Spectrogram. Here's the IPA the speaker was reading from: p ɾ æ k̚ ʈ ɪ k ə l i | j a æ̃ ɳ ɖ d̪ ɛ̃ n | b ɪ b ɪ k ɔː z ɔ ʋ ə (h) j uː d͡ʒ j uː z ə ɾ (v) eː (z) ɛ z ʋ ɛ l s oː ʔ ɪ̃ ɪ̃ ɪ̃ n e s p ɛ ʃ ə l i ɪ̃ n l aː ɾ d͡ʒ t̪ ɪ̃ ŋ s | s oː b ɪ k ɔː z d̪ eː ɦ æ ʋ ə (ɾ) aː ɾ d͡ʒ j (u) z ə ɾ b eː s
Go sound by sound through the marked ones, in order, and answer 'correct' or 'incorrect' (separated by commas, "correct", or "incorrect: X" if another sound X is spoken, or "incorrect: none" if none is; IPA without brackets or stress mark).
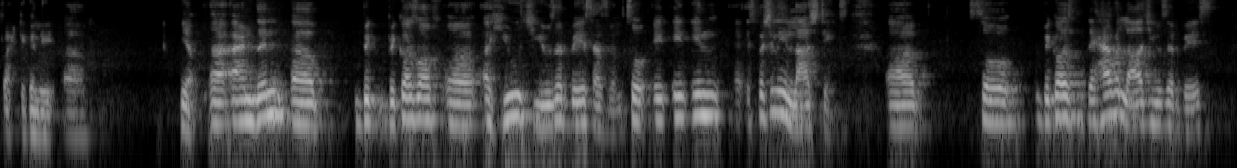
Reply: correct, incorrect: b, incorrect: s, incorrect: l, incorrect: uː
